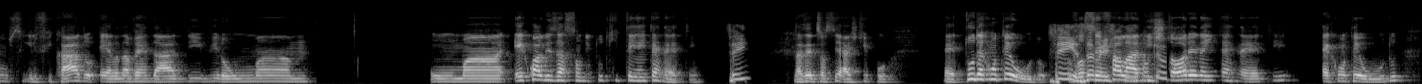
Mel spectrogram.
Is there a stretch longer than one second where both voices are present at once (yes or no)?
yes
